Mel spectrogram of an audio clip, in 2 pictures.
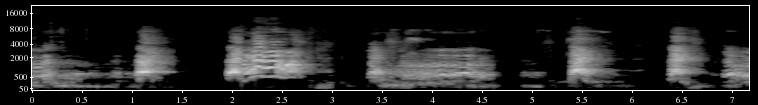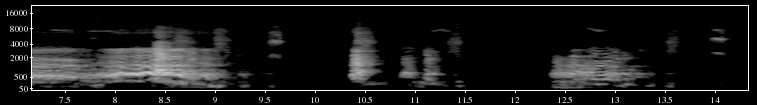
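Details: Fighting dogs in the rainy season, bursts of sharp barks mixed with longer growling snarls, irregularly spaced, with quieter yips toward the end.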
